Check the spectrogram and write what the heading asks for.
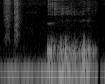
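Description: A person's voice making a rasping, growly snore for a sleeping character, starting about halfway through and cut off abruptly at the end.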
